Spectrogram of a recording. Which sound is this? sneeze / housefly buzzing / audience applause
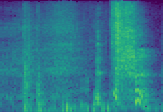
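sneeze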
